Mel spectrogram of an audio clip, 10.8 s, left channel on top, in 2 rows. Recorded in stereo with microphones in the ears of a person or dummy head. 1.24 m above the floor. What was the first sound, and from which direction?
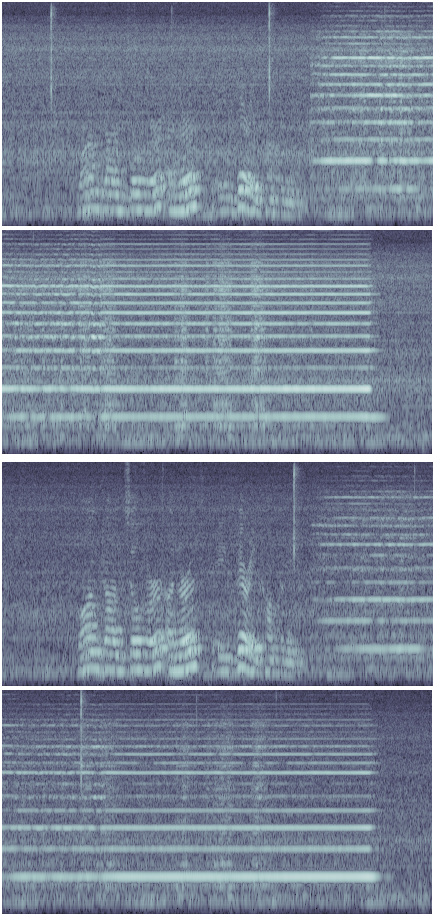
A man speaking, 50° right (ahead or behind).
